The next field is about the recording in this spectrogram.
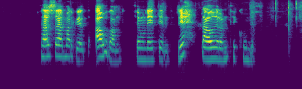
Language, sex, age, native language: Icelandic, female, 20-29, Icelandic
